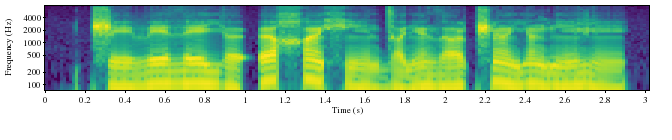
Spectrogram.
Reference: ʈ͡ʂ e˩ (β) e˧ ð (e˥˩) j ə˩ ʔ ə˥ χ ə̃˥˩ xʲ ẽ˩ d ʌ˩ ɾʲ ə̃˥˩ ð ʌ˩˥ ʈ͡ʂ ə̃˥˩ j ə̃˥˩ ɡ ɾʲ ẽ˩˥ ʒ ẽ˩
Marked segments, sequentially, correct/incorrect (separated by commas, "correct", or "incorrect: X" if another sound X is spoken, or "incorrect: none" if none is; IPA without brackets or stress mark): correct, incorrect: e˧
